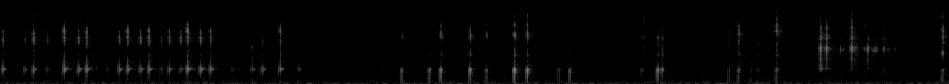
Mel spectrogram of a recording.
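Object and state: Pine wooden box.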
